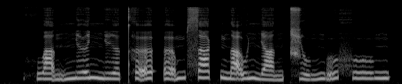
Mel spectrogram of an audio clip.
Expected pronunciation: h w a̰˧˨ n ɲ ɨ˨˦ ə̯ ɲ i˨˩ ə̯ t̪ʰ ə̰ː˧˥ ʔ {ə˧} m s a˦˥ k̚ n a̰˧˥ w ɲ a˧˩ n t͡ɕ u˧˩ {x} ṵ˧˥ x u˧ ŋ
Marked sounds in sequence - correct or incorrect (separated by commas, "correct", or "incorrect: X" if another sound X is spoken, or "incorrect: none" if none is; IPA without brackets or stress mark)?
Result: incorrect: ə̰˧˥, incorrect: ŋ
